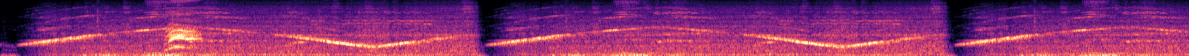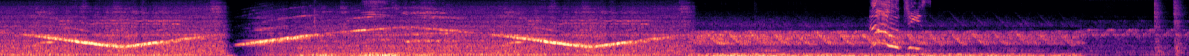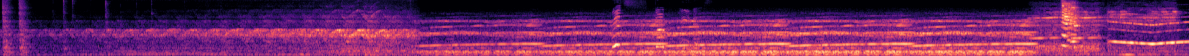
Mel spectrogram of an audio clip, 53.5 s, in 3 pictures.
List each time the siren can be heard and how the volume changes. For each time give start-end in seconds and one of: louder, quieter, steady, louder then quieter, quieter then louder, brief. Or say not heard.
0.0-53.4 quieter then louder.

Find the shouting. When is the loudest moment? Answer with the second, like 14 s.
3 s.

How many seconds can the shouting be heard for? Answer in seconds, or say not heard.
3 s.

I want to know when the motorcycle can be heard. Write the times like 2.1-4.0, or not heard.
not heard.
